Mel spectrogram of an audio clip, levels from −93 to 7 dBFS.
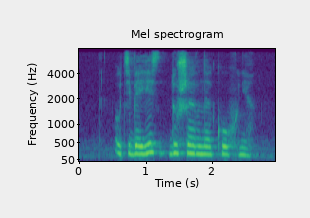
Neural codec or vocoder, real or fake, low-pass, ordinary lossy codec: none; real; 7.2 kHz; MP3, 64 kbps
